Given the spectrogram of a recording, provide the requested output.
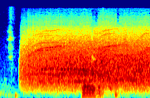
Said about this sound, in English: Ah, put in claps.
